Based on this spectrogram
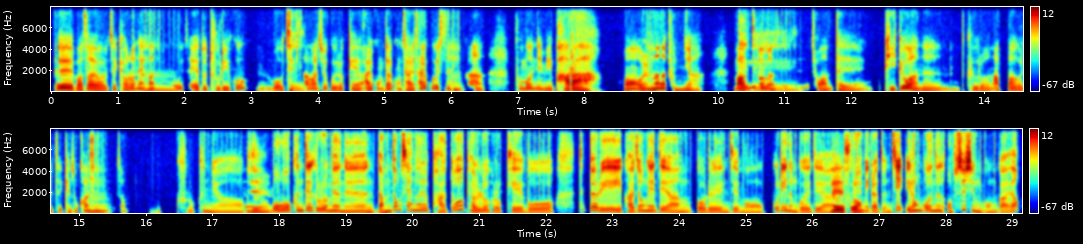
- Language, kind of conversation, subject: Korean, advice, 가족이나 친척이 결혼이나 연애를 계속 압박할 때 어떻게 대응하면 좋을까요?
- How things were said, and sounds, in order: other background noise; distorted speech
